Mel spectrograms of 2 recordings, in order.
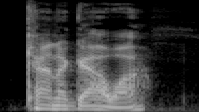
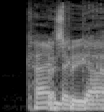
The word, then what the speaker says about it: Kanagawa: Local police in, good luck pronouncing that, Osio Kangawa. – Hiroshima. – Kanagawa. – Oh. – Kanagawa.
